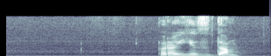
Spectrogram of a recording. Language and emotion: Russian, neutral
